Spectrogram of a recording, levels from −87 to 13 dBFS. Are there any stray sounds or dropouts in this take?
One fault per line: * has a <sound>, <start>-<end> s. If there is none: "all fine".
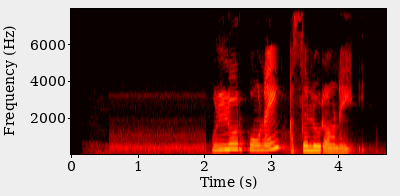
all fine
